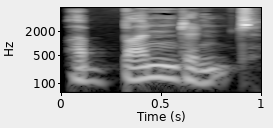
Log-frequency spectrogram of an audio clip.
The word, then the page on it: abundant: American English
